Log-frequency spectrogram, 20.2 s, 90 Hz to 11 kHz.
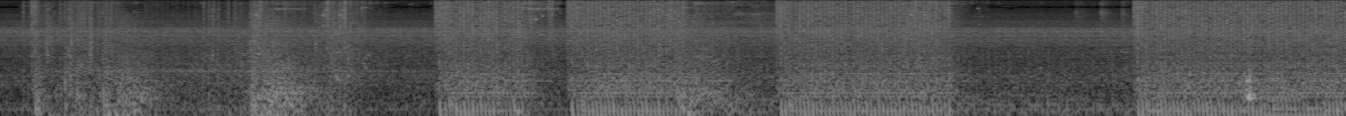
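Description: Long bursts of rapid automatic fire from a purple-rarity gun with boosted fire rate in Division 2, loud and close, broken by short pauses between sprays.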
